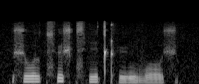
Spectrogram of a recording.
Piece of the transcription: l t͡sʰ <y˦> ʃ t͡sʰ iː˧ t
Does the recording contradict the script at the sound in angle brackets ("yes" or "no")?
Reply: no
